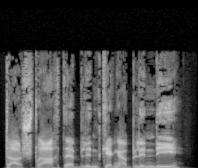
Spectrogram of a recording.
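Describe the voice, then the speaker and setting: Deep-voiced man narrating a comic fairy tale. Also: animated, moderate pace, fairly bright tone, dry recording, studio quality.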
